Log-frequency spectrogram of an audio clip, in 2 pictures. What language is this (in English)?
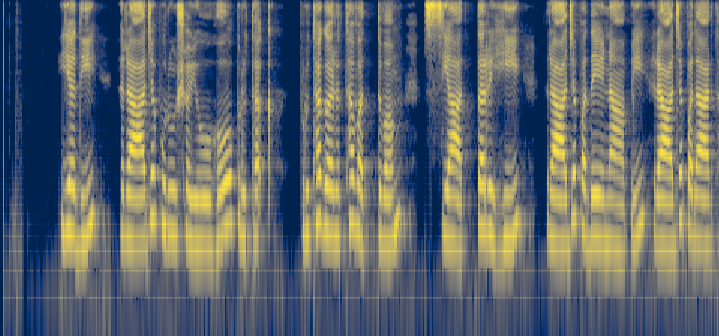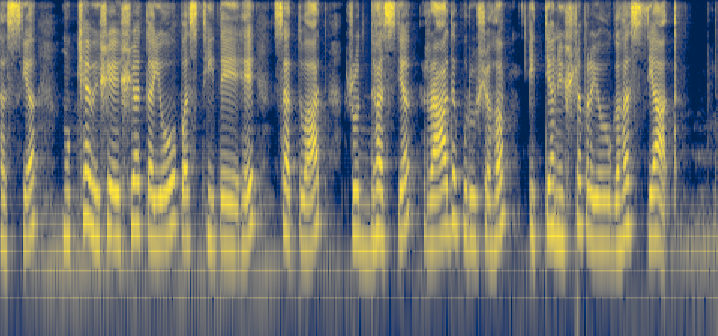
Sanskrit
